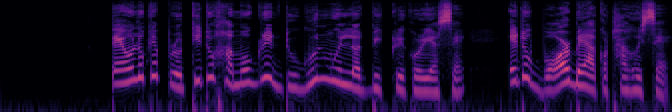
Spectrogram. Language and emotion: Assamese, disgusted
